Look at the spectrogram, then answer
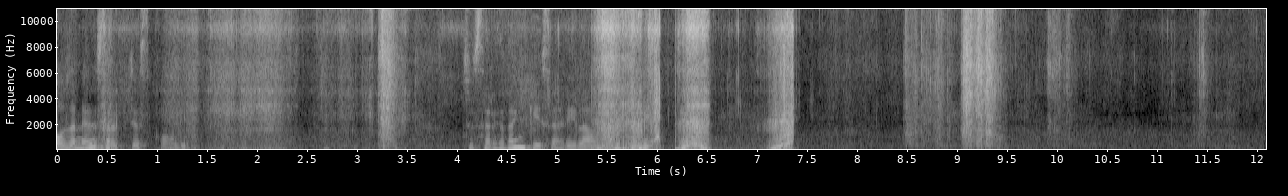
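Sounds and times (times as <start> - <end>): fabric rustling: 0.0 - 3.9.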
